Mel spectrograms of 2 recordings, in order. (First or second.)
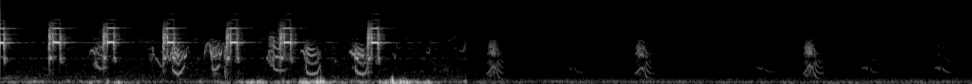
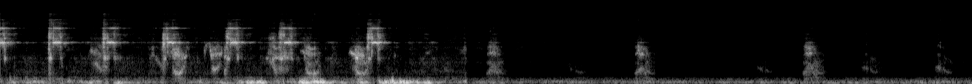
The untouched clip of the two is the first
